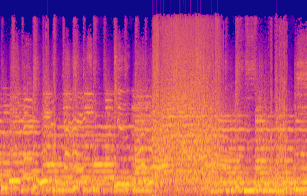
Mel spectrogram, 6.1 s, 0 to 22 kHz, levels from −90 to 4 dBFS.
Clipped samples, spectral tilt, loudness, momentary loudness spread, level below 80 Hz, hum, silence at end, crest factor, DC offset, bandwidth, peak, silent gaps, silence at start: under 0.1%; -5 dB/octave; -8 LUFS; 2 LU; -30 dBFS; none; 0 s; 8 dB; under 0.1%; 17 kHz; 0 dBFS; none; 0 s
